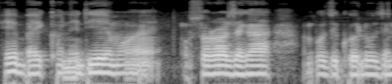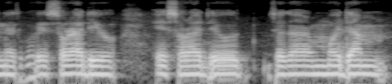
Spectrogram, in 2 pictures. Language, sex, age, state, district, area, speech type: Assamese, male, 18-30, Assam, Sivasagar, rural, spontaneous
